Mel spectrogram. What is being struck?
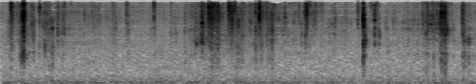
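Soap bar scraped with a knife blade.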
